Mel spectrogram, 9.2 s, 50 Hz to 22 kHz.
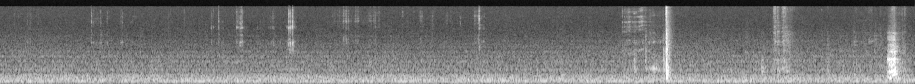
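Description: Faint small clicks and scraping of a metal pick working a CR1220 coin-cell battery out of its holder on a circuit board. Two sharper clicks come about two-thirds of the way in and again near the end, over a steady low hum.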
